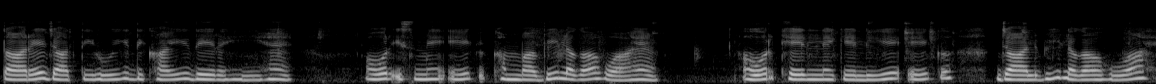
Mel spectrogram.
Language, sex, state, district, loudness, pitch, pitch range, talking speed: Hindi, female, Bihar, Begusarai, -23 LUFS, 230 Hz, 220-250 Hz, 130 wpm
